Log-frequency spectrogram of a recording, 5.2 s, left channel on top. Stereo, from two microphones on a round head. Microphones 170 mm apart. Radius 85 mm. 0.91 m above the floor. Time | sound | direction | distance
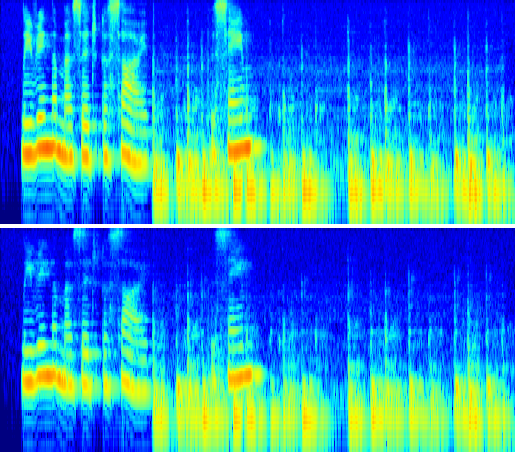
0.2 | a woman speaking | 70° left (ahead or behind) | 1.6 m
1.5 | typing on a keyboard | 35° left (ahead or behind) | 3 m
